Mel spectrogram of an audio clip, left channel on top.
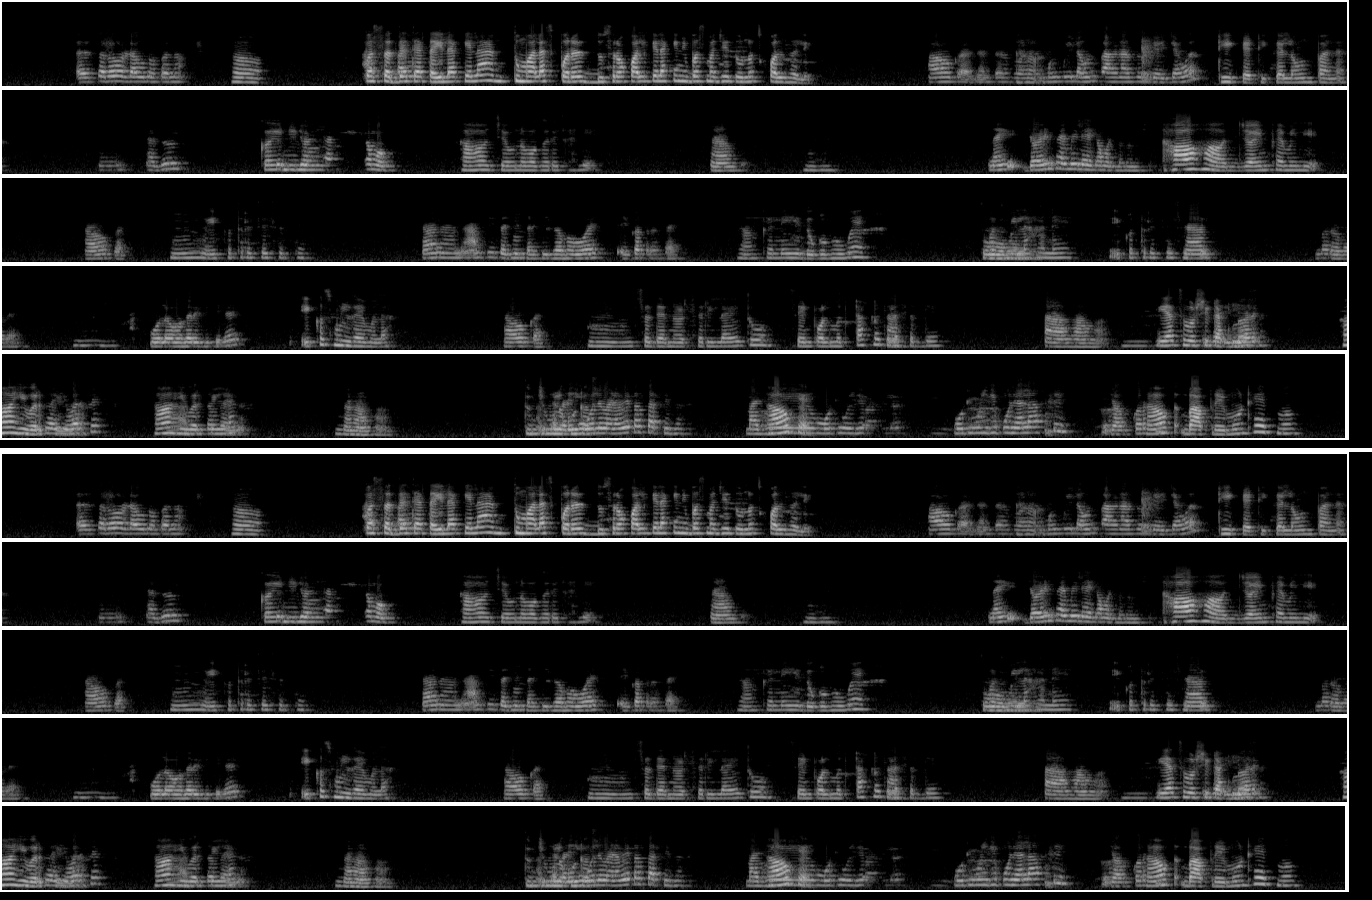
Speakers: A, on the left (about 80°); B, on the left (about 20°).
A: सर ओरडाऊन होत ना.
B: हा पण
A: आज
B: सध्या
A: सकाळी
B: त्या ताईला केला. आण तुम्हालाच परत दुसरा कॉल केला की नाही, बस माझे दोनच कॉल झाले.
A: हो का? नंतर बरं
B: हा
A: मग मी लावून पाहणार होते त्याच्यावर.
B: ठीक आहे ठीक आहे लावून पाना
A: हम्म, अजून
B: काही
A: तुमची
B: नाही
A: जॉईंट
B: मग
A: फॅमिली आहे का मग?
B: हा जेवणं वगैरे झाले.
A: हा. ‌
B: हम्म हम्म.
A: नाही जॉईंट फॅमिली आहे का म्हटलं तुमची?
B: हा हा जॉईंट फॅमिली आहे.
A: हो का?
B: हम्म एकत्रच आहे सध्या.
A: हा ना. आणि आमची तशीच
B: ह
A: आहे, तिघं भाऊ आहेत एकत्रच आहे.
B: हा काही नाही हे दोघ भाऊ आहे. समज
A: हम्म
B: मी
A: हम्म
B: लहान आहे, एकत्रच आहे
A: हम्म
B: सध्या.
A: हा बरोबर आहे.
B: हम्म
A: मुलं वगैरे किती क हायत?
B: एकच मुलगा आहे मला.
A: हाव काय?
B: हम्म, सध्या नर्सरीला आहे तो. सेंट पॉलमध्ये टाकलं त्याला
A: हा
B: सध्या.
A: हा हा हा.
B: हम्म, याच वर्षी
A: <unintelligible>
B: टाकलं
A: इवर
B: असं. हा हिवर
A: कुठ
B: खेळला
A: हिवरचे, हा
B: हिवर
A: तिथंच
B: खेळला
A: आहे ना?
B: हम्म
A: हा हा.
B: तुमची
A: आमच्याकडे
B: मुलं कुठं
A: इंगोले मॅडम येत असतात तिथं, माझी
B: हाव काय?
A: मग <unintelligible> मोठी मुलगी पुण्याला असते. तु जॉब करतीस?
B: हाव का? बापरे! मोठे आहेत मग.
